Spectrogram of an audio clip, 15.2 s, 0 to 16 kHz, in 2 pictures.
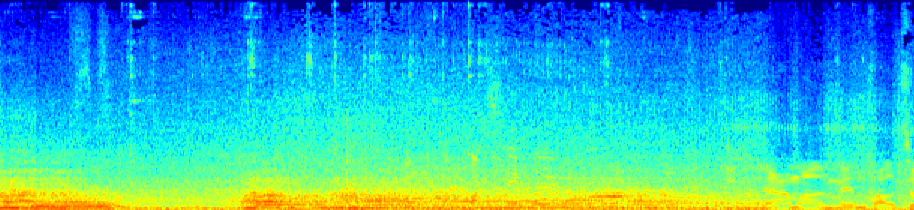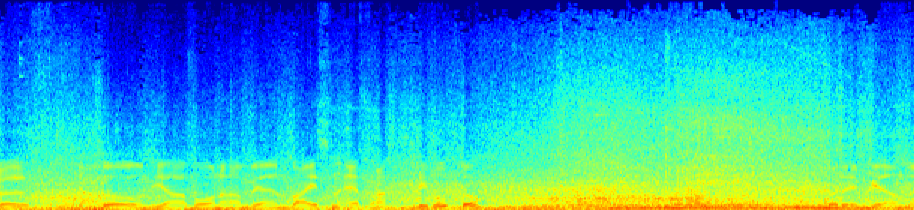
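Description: Ferrari GTC4Lusso accelerating away: the engine note climbs, drops at an upshift about a second in, then climbs again through the next gear. Voices fill the middle, and near the end another car's engine rises as it pulls away.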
